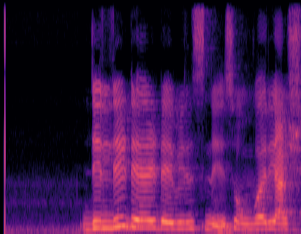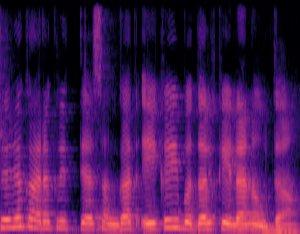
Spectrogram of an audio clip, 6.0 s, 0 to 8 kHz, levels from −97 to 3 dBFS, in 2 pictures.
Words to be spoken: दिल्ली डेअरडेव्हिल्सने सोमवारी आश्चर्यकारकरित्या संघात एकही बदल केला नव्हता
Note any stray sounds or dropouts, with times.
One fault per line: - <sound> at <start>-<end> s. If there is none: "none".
none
